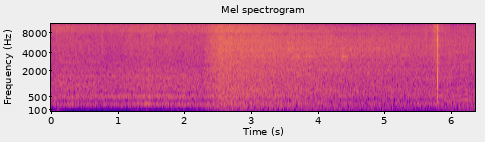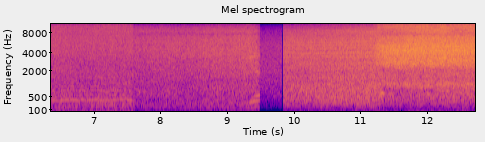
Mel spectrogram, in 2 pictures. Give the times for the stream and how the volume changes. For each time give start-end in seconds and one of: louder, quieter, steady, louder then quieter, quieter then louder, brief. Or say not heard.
2.2-12.6 quieter then louder.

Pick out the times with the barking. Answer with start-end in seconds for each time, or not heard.
not heard.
